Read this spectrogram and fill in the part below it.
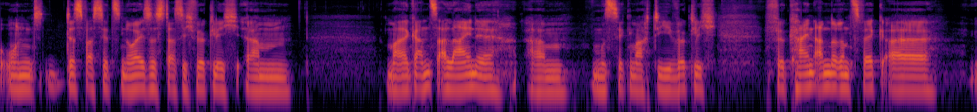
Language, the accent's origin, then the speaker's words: German; Baden-Württemberg, Germany; now in Schwäbisch Hall, Germany; Ich komme ursprünglich aus Ludwigsburger Ecke. Genau, bin in Arsberg aufgewachsen. In Ludwigsburg war ich auf der Schule. Und seit 12 Jahren wohne ich jetzt in Schwäbisch Hall mit meiner Frau.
